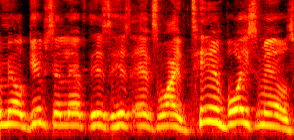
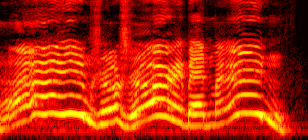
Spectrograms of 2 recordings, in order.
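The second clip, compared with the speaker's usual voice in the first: high put-on voice with a long drawn-out "I"; 5 semitones higher than usual. After a joke about recording yourself crying, apologize to Batman in a Bane voice. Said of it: "In my Bane voice".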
